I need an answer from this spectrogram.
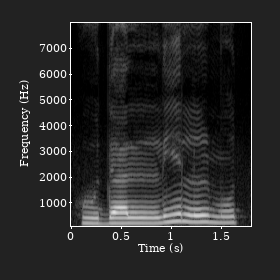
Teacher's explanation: ada huruf lam gimana huruf lam adalah termasuk huruf idgham bilaghunah cara membacanya adalah dengan masuk tidak mendengung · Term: idgham bila ghunnah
